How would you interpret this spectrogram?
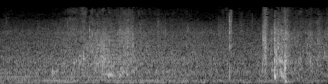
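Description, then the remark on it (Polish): A steady rush of water fills the background, broken near the end by a few quick, sharp splashes of fish breaking the surface of a fish-breeding pond near Sieraków in Wielkopolska, Poland. “Szum wody i plusk ryb przypominają, że Wigilia i Święta Bożego Narodzenia już niedługo.”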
